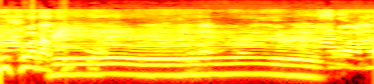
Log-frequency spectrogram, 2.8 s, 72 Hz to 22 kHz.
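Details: Cattle at Ambari market (Ambari Hat), Dinajpur, Bangladesh, on 23 May 2025, where improved-breed dairy cows and calves are sold: one long, steady, low moo held for about two seconds, with brief voices at the start and end.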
